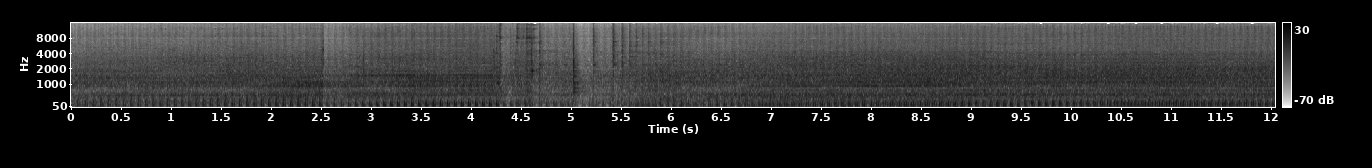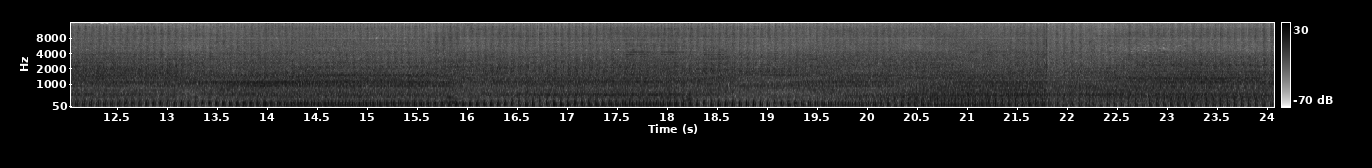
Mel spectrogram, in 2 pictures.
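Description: Engines started up and left idling, set a little low, running steadily and loud with no talk over them after a brief burst of starting noise near the beginning.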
